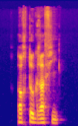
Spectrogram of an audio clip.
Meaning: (noun) 1. orthography, orthographic projection 2. obsolete form of orthographe; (verb) inflection of orthographier: first/third-person singular present indicative/subjunctive
- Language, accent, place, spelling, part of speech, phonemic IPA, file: French, France, Lyon, orthographie, noun / verb, /ɔʁ.tɔ.ɡʁa.fi/, LL-Q150 (fra)-orthographie.wav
